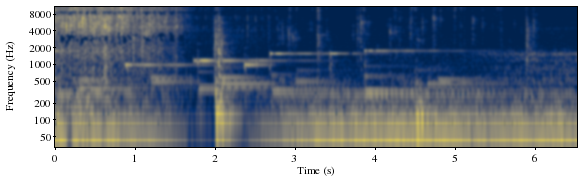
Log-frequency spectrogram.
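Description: Hot oil sizzling in a frying pan as fried chicken thighs are lifted out, fading away over the first second or two. After that, quiet background music of soft held notes.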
